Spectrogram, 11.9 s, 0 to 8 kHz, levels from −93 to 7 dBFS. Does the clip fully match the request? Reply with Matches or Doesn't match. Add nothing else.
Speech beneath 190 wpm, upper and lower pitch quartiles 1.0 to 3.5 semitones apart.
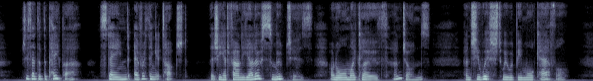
Doesn't match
